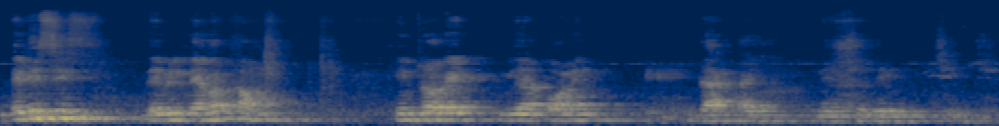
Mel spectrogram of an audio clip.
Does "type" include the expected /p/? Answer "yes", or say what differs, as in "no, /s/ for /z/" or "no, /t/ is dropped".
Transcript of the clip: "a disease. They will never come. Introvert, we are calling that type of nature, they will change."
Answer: no, /p/ is dropped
